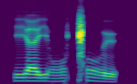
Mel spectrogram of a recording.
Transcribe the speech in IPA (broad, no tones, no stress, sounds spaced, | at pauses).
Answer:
j ɛ j ɔ̤ ǁ o̤ y̯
